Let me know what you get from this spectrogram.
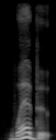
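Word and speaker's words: ウェブ: And where English has a syllable Japanese never had, katakana just builds one. We for webu, fa for fairu, ti for security.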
